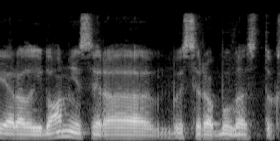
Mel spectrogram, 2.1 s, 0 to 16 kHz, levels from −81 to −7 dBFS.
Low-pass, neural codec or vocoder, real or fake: 10.8 kHz; codec, 24 kHz, 0.9 kbps, WavTokenizer, medium speech release version 2; fake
